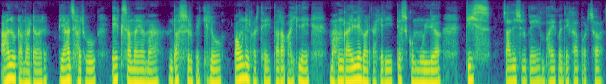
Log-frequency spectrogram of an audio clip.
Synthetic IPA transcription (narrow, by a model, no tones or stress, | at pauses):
aluʈʌmaʈʌr | pjad͡zɦʌɾueksʌmʌjma | d̪ʌsrupjʌkilo | pawneɡʌrt̪ʰʌjt̪ʌɾʌʔʌɦilemʌɦʌŋɡajleɡʌrd̪akʰeɾit̪eskomuljʌt̪is | t͡salisrupʌbʱʌekod̪ekʰapʌrt͡sʰʌ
